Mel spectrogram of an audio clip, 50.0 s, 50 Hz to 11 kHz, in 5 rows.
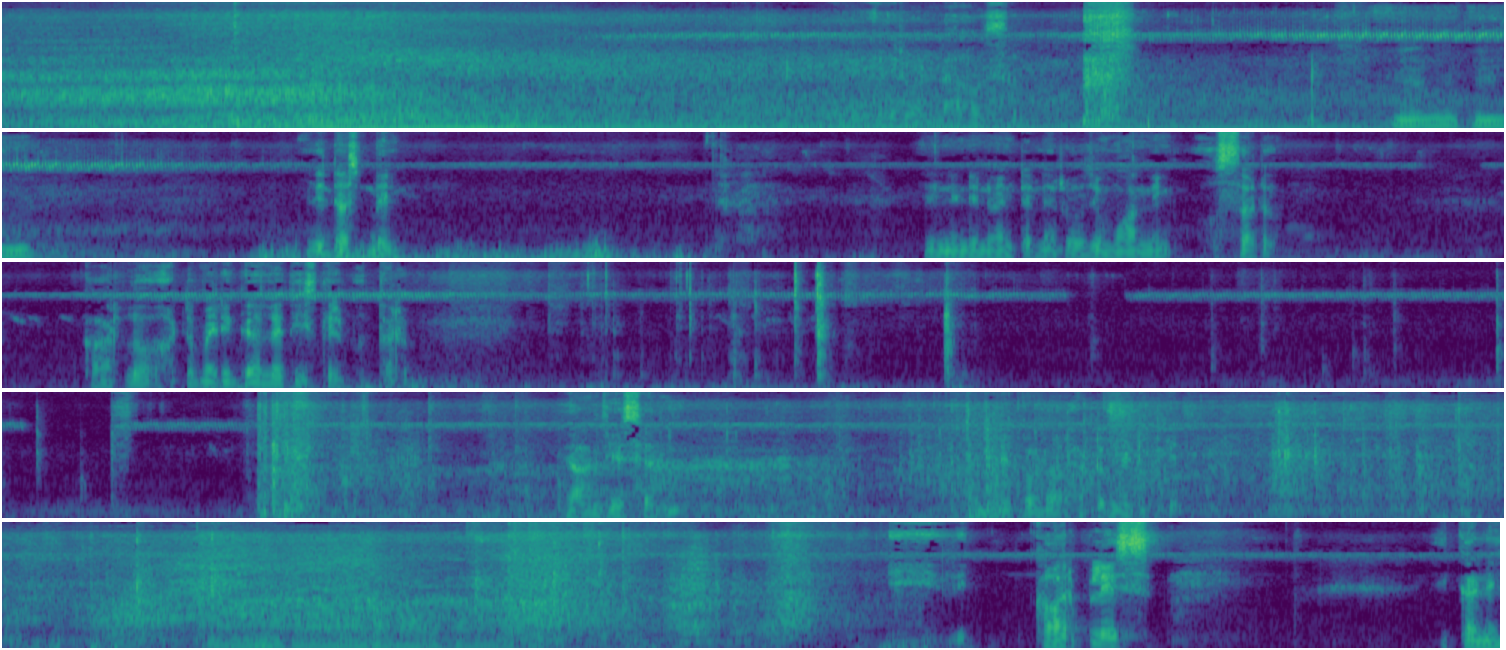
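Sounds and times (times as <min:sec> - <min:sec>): woman humming: 0:09.2 - 0:10.4
garage door opener running: 0:31.8 - 0:45.9.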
